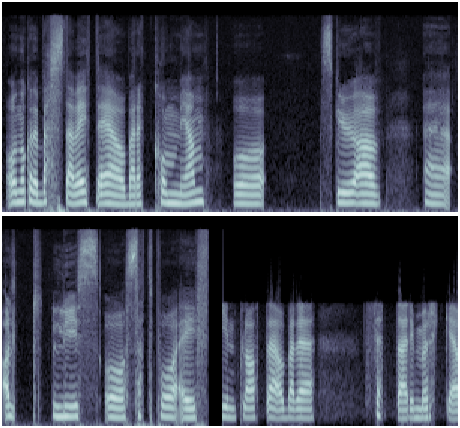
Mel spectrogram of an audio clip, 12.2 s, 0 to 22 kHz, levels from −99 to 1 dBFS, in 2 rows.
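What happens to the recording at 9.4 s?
At 9.4 s the speech is inside a stretch running from 8.82 s to the end, where a 200 ms gap is followed by audio with nothing above 3.9 kHz, a faint new noise floor, and roughly unchanged level. This is likely the input switched to a poorer device.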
